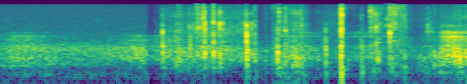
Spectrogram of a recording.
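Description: Faint rustling and sharp clicks of a handheld camera being handled and turned around, starting about a second and a half in after a quiet hiss, with one louder click a little past the middle.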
